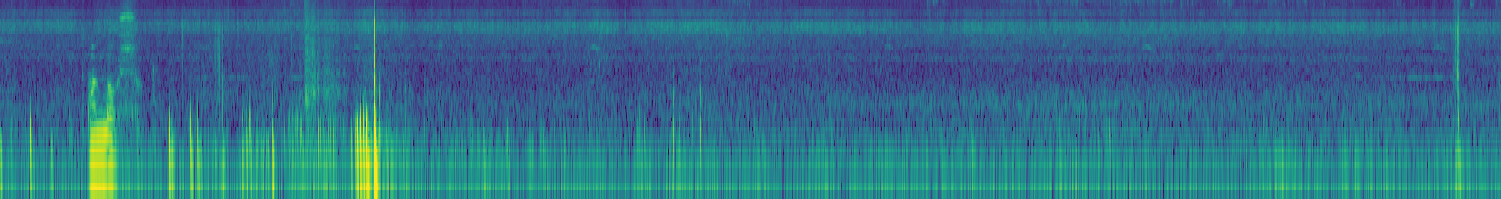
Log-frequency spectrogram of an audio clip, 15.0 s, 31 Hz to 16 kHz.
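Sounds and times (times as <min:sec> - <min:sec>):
high-pitched hiss: 0:00.0 - 0:15.0
faint ticks: 0:00.2 - 0:04.2, 0:04.8 - 0:07.7, 0:14.1 - 0:15.0.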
